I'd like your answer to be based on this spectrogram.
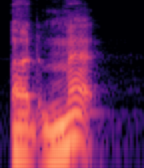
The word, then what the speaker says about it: admit: You gotta 就是 got to 的意思，同时呢，got to 就相当于 have to，你得 admit 这个单词呢，d 跟 m 两个辅音在一起，只用发后面一个，所以 d 可以去掉，气流阻塞一下。尾音的 t 也可以不发音，一个元音加一个辅音，辅音可以不发音，但气流阻塞就变成 admit。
